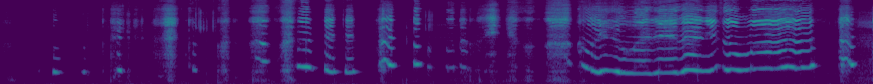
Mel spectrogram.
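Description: A girl cries in short, choppy sobs and gasps, then breaks into a long, high, wavering wail that holds for a couple of seconds before cutting off with a final sob.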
